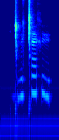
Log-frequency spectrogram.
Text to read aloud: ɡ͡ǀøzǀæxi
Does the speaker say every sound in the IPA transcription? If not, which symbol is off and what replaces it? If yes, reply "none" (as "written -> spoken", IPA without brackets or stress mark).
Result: i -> y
